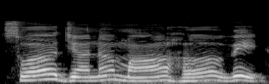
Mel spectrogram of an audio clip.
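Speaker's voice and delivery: "स्वजनमाहवे" very slow, syllable by syllable; full vowels. Shown as a demonstration. Teacher modelling for students, slow full-vowel "स्वजनमाहवे". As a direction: say "स्वजनमाहवे" as swa-ja-na-maa-ha-ve. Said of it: "ह को भी पूरा बोलेंगे".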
